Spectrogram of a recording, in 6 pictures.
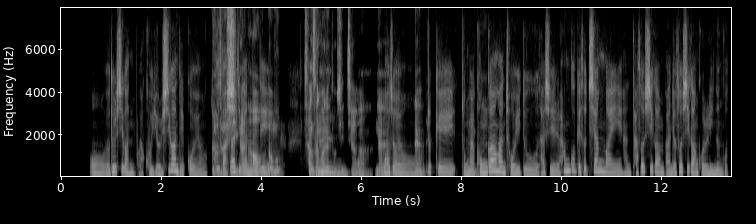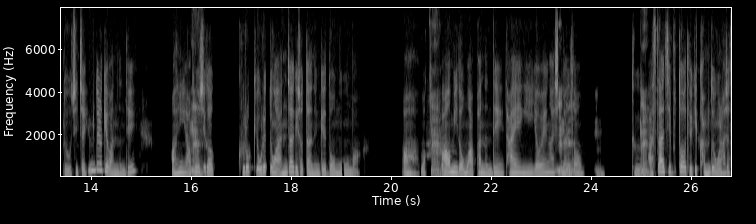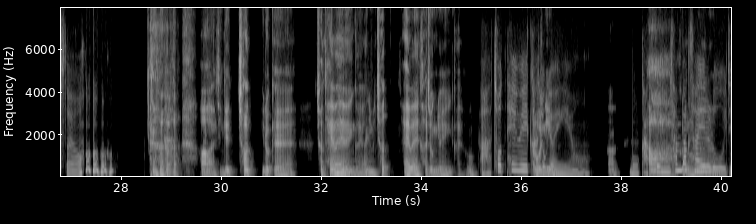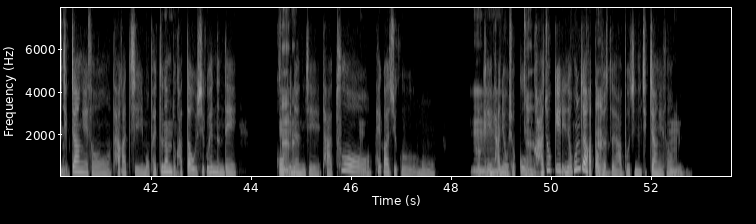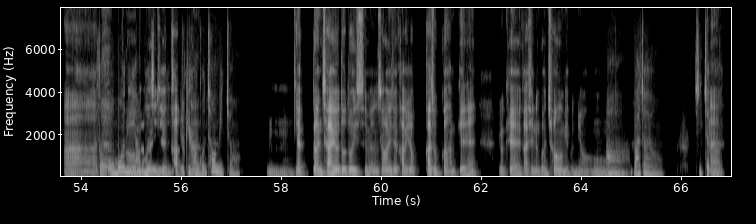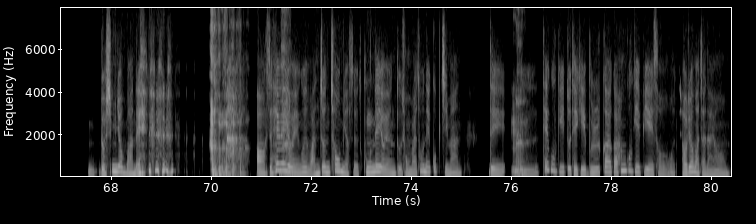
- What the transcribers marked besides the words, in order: other background noise; laugh; tapping; laugh; laugh
- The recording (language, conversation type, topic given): Korean, podcast, 가족과 함께한 여행 중 가장 감동적으로 기억에 남는 곳은 어디인가요?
